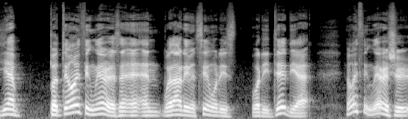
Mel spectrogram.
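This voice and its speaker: A man speaks in a normal speaking voice at a medium pitch with lively intonation. The recording is very clean, with a silent background. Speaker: YouTube wrestling commentary host. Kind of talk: casual talk to camera, reacting to clips. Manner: relaxed, joking, conversational.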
